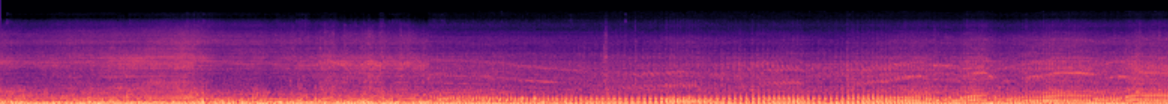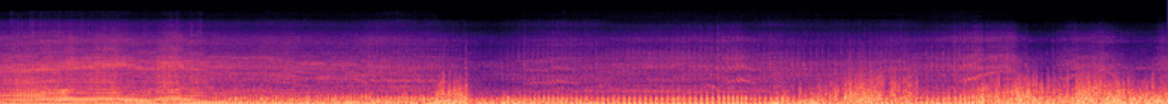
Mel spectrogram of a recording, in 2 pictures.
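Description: Honda CRF dual-sport motorcycle's single-cylinder four-stroke engine running under way, heard from on the bike, its revs rising and falling as the rider accelerates and shifts.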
